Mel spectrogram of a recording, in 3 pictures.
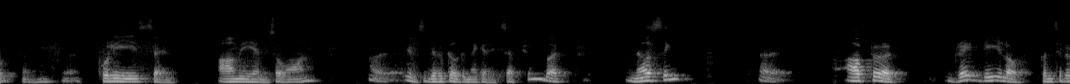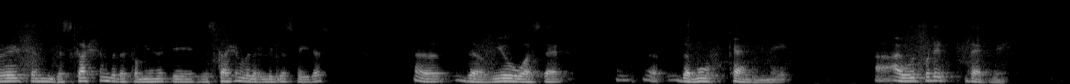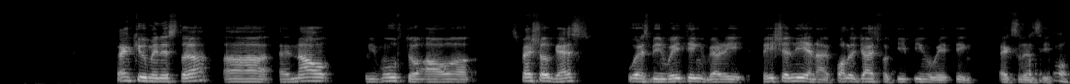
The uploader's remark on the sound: This public lecture was conducted online via Zoom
